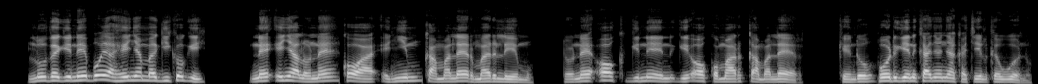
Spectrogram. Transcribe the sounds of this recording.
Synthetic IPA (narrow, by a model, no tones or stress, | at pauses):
lʊd̪ɛɡɪnebojaɦɪɲamaɡikoɡɪ | nɛʔɪɲalɔnɛkɔwaʔeɲimkamalɛrmarlemo | tɔnɛʔɔkɡɪnenɡɪɔkɔmarkamalɛr | kendopodɡɪnkaɲɔɲakat͡ʃɪlkawono̰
